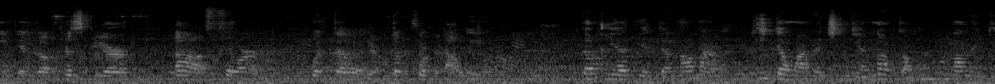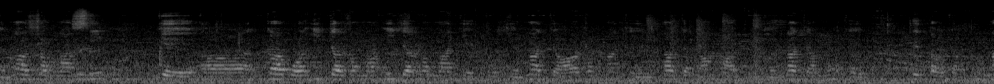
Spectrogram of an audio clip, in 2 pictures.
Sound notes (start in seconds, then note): 6.1 speaking foreign language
